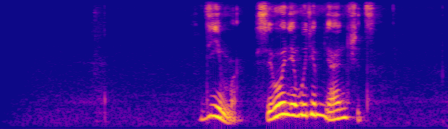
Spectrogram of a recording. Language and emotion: Russian, positive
